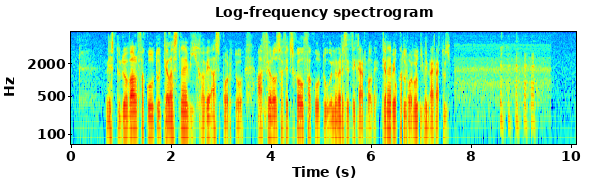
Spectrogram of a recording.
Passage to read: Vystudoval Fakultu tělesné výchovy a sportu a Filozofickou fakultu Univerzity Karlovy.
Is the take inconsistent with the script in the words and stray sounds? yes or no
yes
